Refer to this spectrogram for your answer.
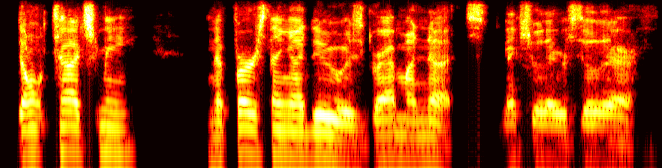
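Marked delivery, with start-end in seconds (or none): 0.1-1.0 mock screamed, light, mild yelling. Retelling screaming at the medic who tried to pick you up: imitating a scream. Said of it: "I'm screaming at him".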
